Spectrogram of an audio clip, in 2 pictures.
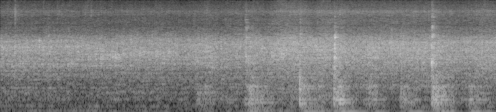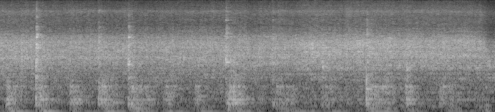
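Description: Chopped tomatoes and green chilli sizzling in hot oil in a kadai as they cook down, while a metal spatula stirs them, scraping and knocking against the pan about once a second.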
